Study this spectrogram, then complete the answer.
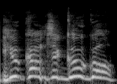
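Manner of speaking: high, loud grand voice; mock announcer. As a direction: boom it like an announcer. Repeats in bigger voice.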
